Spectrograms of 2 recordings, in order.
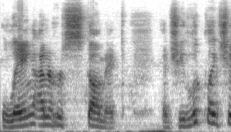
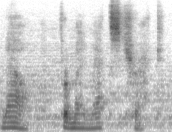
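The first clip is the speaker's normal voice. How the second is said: low, soft, far-off taunt; taunting archer; 7 semitones lower, 14 dB quieter than usual. Acted. Archer on the roof taunting Kale, low and soft. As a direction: purr it lower and softer, toying with him. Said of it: "looks over at Kale and goes".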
